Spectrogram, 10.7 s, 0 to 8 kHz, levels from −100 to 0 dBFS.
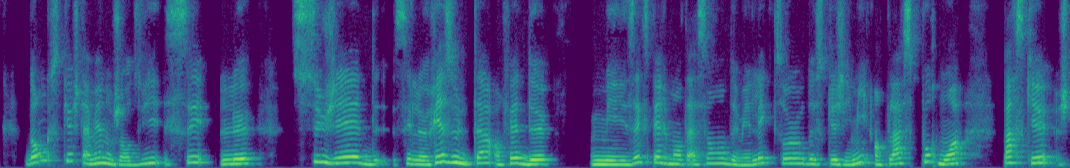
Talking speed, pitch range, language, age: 180 wpm, 205-260 Hz, French, 20-39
